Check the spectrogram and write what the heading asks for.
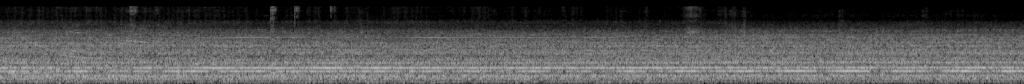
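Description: Farm tractor engine running steadily as it tows a hay wagon, heard from the wagon just behind it: an even drone with a constant pitch.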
